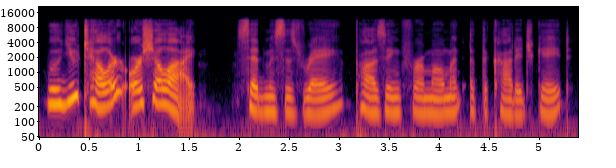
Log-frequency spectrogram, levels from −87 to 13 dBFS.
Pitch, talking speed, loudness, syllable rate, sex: 185 Hz, 200 wpm, -18 LUFS, 4.7 syllables/s, female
